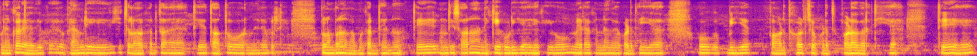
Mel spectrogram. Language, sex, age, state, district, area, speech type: Dogri, male, 18-30, Jammu and Kashmir, Udhampur, rural, spontaneous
